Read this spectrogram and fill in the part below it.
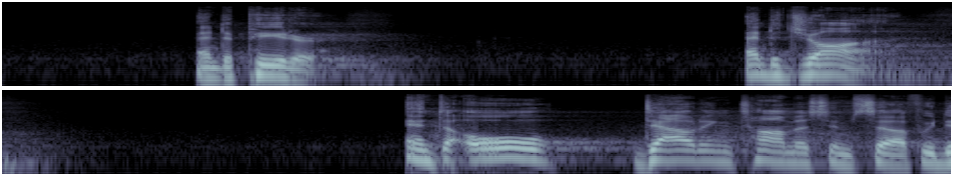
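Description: A middle-aged man speaks with animation into a microphone, in a large echoing hall.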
